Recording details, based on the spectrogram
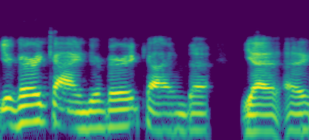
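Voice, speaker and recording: A man in a normal speaking voice, with an American accent, speaks at a moderate pace and a fairly low pitch. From US Midwest, Chicago. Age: 60s. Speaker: business owner, litigation funding executive. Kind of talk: casual interview chat.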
